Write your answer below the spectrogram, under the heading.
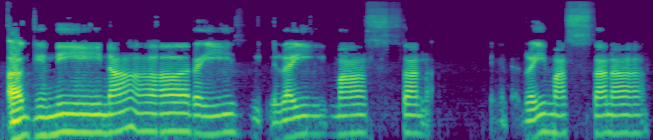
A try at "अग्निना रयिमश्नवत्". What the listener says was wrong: রইমাষ্ণবৎ, তালব্য শয়ে নয়, ঠিক আছে? এই যে আমরা একটু আগে একটা বলেছিলাম না, তখন এরকম পরে মাত্রা থাকবে, মাত্রাটা উঠে গিয়ে ওখানে দন্তন্য যুক্ত হয়ে যাবে, সেই জন্য এরকম আছে, দেখুন এখানে।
